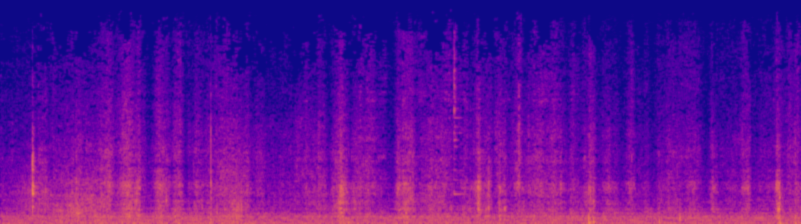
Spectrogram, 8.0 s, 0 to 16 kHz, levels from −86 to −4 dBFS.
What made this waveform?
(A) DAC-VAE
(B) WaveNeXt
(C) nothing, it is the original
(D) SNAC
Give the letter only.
C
